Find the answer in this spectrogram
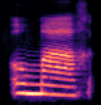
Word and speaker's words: homard: Omar. We will not pronounce the last letter consonant, so it will be omar.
